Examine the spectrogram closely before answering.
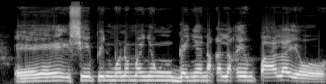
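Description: Fairly even intonation from a man talking at a moderate pace. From Philippines. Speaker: rice farmer; interviewee. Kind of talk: casual interview chat. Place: farm machine. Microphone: camera far.

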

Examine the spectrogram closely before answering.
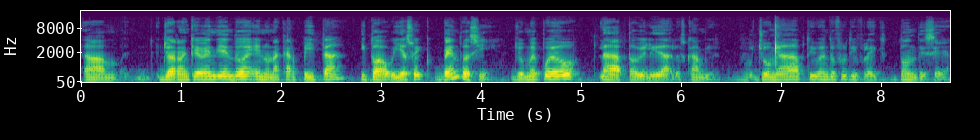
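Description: Light background noise sits under a woman talking at a moderate pace. Her pitch is very deep and low, with ordinary variation. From Colombia, Cali. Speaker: entrepreneur, food business owner; guest. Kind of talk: interview conversation. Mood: warm, animated, smiling. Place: studio. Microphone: studio mic.

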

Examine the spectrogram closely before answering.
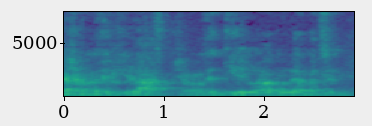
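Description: A man with a fairly low pitch and a bright, sharp tone talks at a fairly quick pace amid strong room echo.

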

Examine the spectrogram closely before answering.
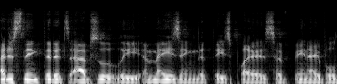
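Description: Against a quiet background, a man talks at a fairly quick pace with a dry sound and no echo. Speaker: esports caster; podcast host. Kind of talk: podcast guest conversation. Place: home room. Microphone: studio mic.

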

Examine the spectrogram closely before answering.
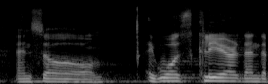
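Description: With an Italian accent, a man talks at a fairly slow pace using fairly even intonation. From Italy. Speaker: conference speaker, community event organizer. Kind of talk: conference talk. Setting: stage with audience. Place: hall. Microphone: podium.

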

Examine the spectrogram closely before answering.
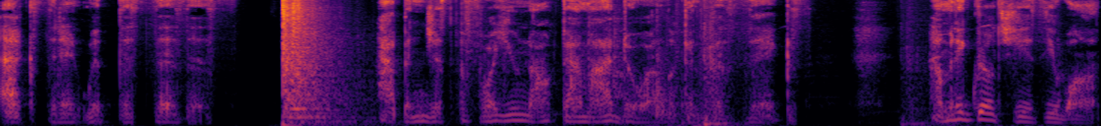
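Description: A man does a raspy, cartoonish character voice at medium pitch. He keeps a moderate pace with long, frequent pauses. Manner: irritable, crude.

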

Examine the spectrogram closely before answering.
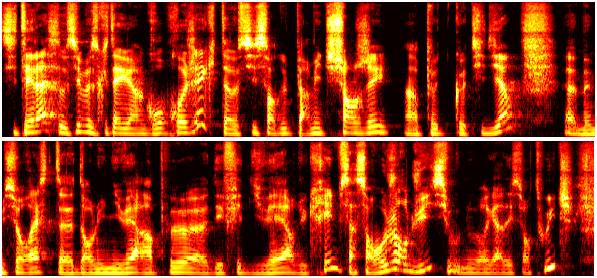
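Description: A man's somewhat breathy voice is heard against a quiet background. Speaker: talk show host. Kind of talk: casual interview. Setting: studio. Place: studio. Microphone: studio mic.

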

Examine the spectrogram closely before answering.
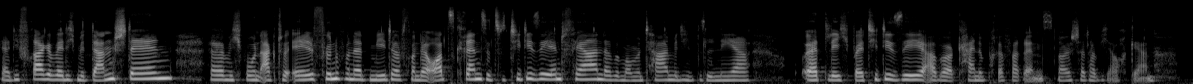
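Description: The background is quiet as a woman speaks at a fairly quick pace. Her intonation stays fairly even. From Baden, Germany. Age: 30s. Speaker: mayoral candidate, lawyer; candidate. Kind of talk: rapid-fire interview. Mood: cheerful, smiling. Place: office. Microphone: handheld.

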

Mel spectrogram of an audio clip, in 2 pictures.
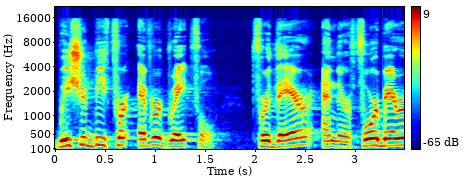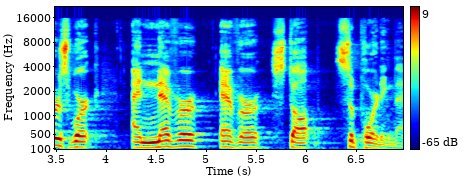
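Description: At a moderate pace, a man speaks with ordinary pitch variation and big swings in loudness over a quiet background. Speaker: speaker. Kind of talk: formal speech. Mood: earnest, formal.

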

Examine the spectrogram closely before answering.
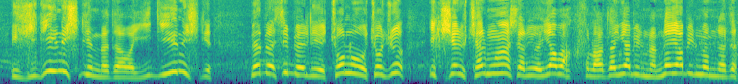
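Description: With an extremely high pitch, a man talks very fast in an animated tone with lively intonation, over light background noise, in a dry sound with no echo. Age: 50s. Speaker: street interviewee. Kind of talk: street interview opinion. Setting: outdoors. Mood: critical, animated political opinion. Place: street. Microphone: handheld.

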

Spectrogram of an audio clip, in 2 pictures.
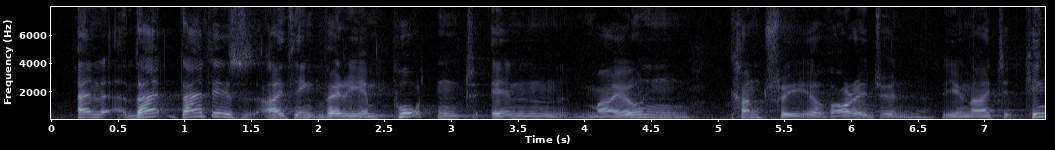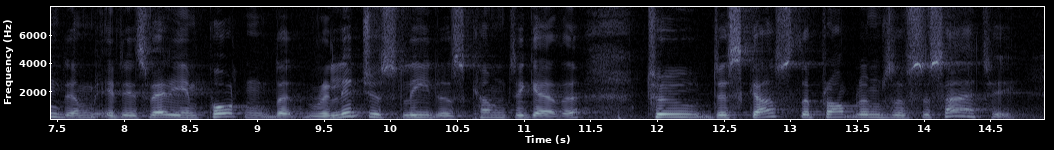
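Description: Speaking at a fairly slow pace with a British accent, a man uses a high pitch and lively intonation. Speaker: archbishop. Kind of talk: panel discussion. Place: hall. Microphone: lapel.

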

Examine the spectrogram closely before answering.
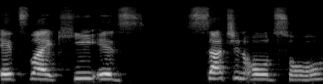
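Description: A woman speaks with a high pitch against a quiet background. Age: 20s. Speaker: singer. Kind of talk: casual interview. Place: home room. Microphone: video call.

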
